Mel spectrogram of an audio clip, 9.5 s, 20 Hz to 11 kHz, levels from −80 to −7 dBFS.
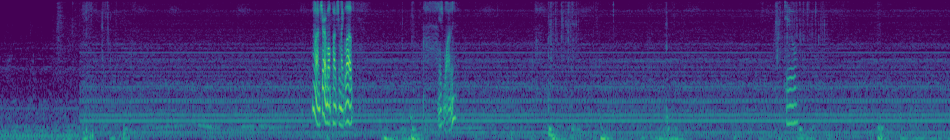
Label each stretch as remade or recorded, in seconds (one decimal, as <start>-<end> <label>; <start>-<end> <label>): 0.0-9.5 recorded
